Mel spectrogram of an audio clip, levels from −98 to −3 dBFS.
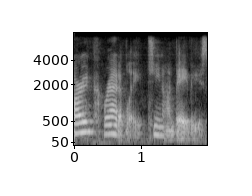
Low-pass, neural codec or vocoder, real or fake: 7.2 kHz; codec, 44.1 kHz, 7.8 kbps, Pupu-Codec; fake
